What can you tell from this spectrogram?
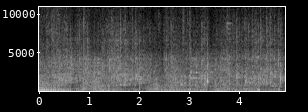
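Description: Water sloshing and splashing as a hand scrubs and rinses the inside of a freshly tin-lined (kalai) copper pot, with light clinks of metal.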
